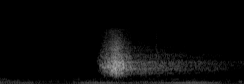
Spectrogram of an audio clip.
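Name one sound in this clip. A game chest pops open with a bright whoosh.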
